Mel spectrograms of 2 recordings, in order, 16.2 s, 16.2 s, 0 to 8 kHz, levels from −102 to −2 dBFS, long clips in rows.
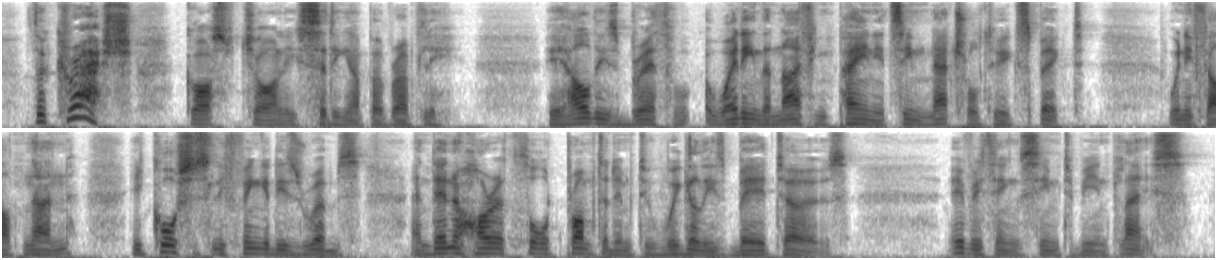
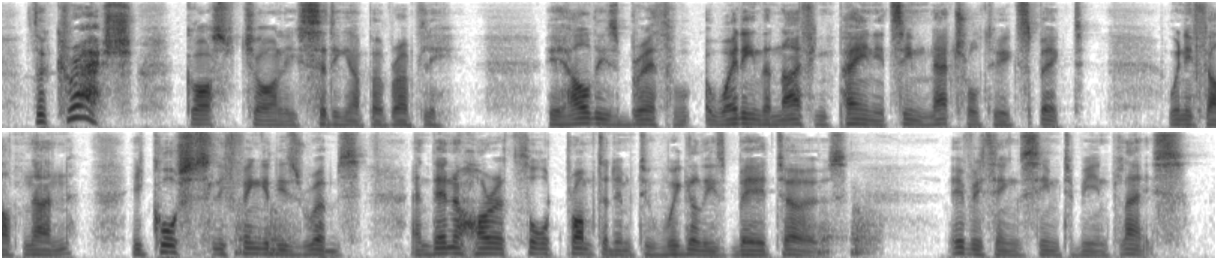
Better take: first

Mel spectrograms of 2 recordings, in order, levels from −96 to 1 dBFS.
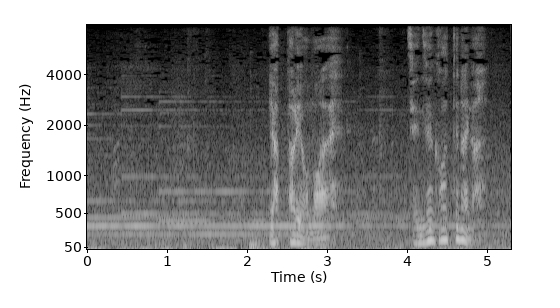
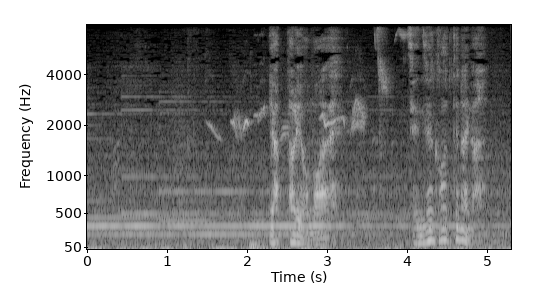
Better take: first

